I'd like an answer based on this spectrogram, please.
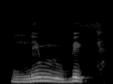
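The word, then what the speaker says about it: limbic: এর উচ্চারণ হবে লিম। কিন্তু এই ওয়ার্ডটি লিম্বিক।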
